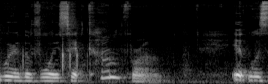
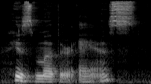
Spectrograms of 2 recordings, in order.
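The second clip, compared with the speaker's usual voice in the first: ordinary delivery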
